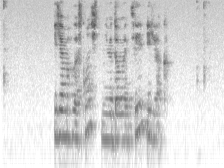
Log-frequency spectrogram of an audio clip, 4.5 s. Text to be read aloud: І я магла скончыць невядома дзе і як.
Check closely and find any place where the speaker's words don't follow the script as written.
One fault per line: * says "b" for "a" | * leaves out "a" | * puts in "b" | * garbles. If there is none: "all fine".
all fine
